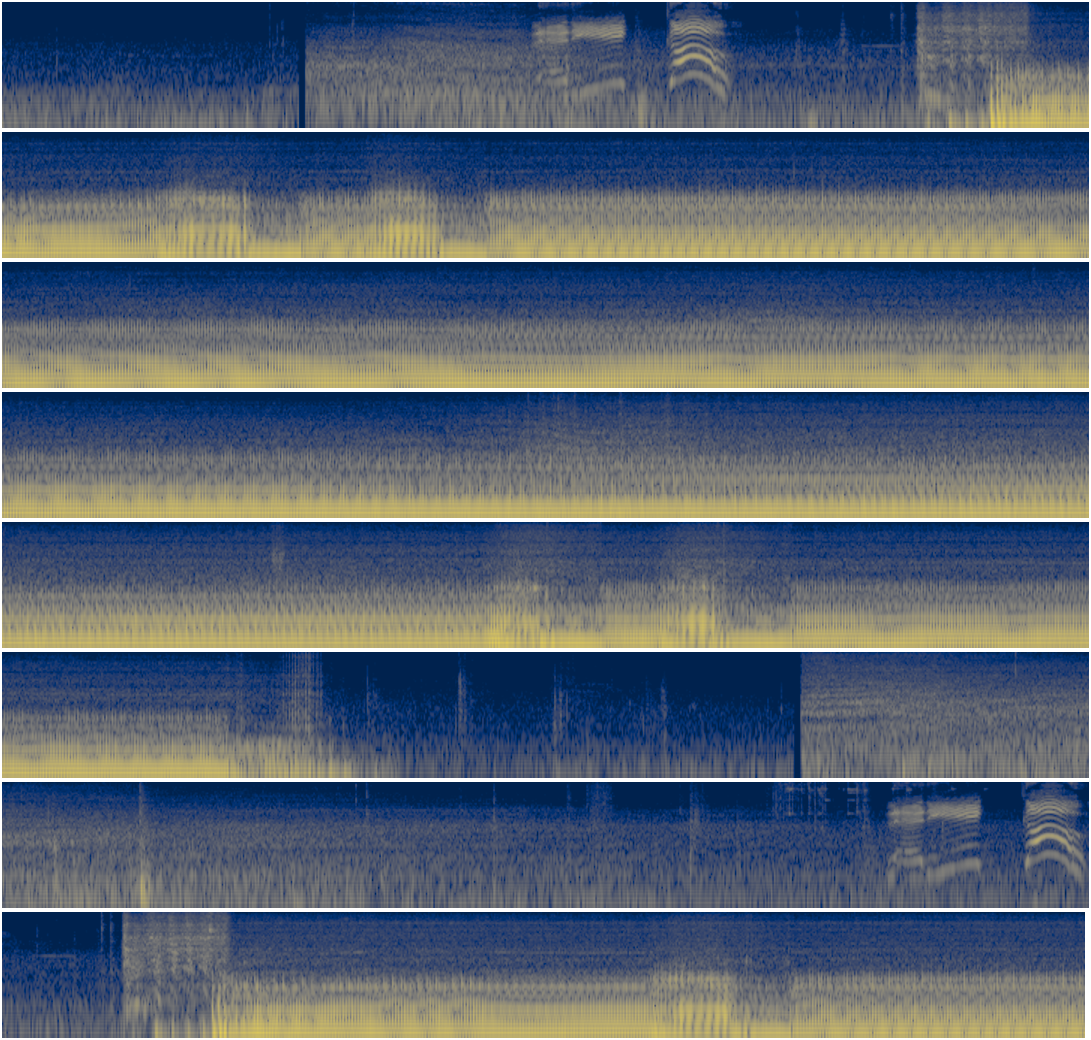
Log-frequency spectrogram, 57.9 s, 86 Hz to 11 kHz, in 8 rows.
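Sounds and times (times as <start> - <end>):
car engine revving and idling: 6.1 - 38.7, 41.6 - 47.1, 51.6 - 57.9.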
